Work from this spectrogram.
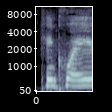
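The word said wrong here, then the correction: Ke Huy Quan: or how do we say his name? His name is Ki-Hui Kwan.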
